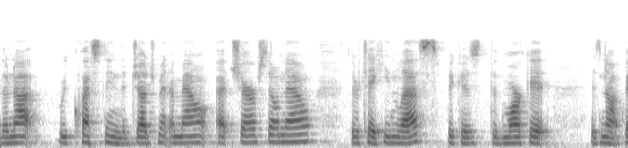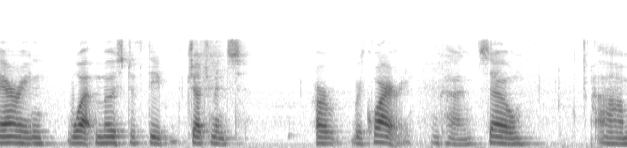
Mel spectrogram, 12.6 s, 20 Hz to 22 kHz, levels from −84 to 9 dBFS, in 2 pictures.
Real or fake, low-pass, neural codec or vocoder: real; 7.2 kHz; none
